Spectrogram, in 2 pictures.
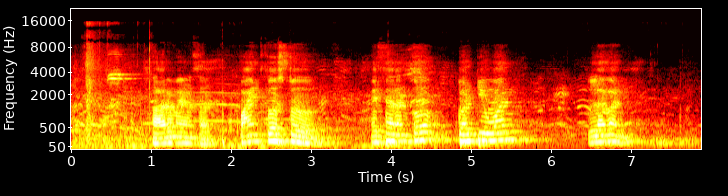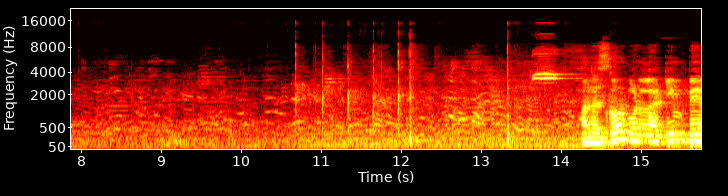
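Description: Young men on the court shout loudly to one another.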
